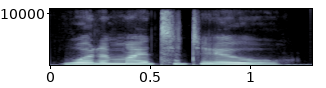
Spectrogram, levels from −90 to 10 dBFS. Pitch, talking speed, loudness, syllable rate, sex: 270 Hz, 230 wpm, -14 LUFS, 4.5 syllables/s, female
